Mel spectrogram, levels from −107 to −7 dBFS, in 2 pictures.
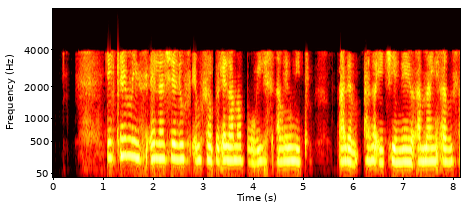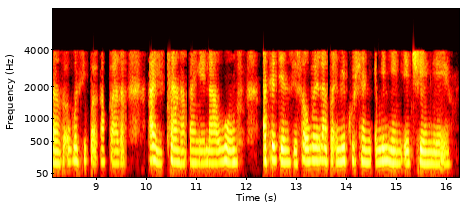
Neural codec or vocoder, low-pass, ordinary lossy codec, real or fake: codec, 16 kHz in and 24 kHz out, 0.6 kbps, FireRedTTS-2 codec; 7.2 kHz; AAC, 16 kbps; fake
